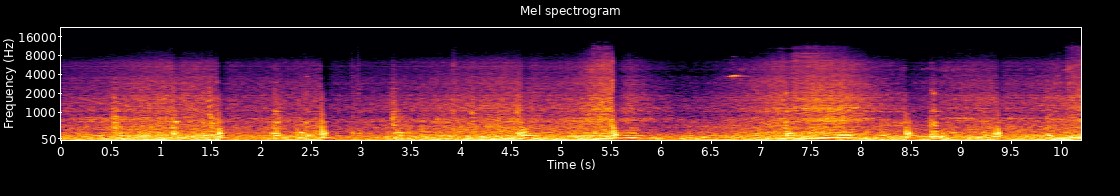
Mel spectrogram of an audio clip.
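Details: Hummer H3 driving: irregular dull clunks, a few each second, over road rumble from the front end; a recently fitted front diff bushing is suspected to be fitted incorrectly or of poor quality.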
